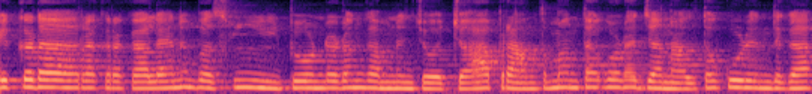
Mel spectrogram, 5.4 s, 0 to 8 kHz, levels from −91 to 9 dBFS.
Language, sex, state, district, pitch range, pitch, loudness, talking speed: Telugu, female, Andhra Pradesh, Srikakulam, 205-225 Hz, 215 Hz, -15 LUFS, 145 wpm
